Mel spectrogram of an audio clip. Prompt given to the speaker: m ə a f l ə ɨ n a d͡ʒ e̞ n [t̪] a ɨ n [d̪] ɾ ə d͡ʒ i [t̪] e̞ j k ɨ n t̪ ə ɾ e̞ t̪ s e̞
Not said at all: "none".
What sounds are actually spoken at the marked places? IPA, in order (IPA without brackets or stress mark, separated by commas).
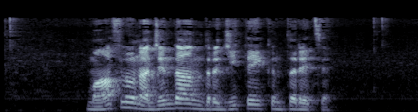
d̪, d̪, t̪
